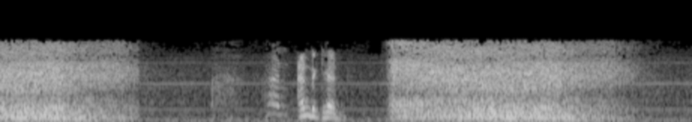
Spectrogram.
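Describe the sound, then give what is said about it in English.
Spaceship braking jets fire at nine-tenths maximum in two loud, sustained bursts of roaring hiss, steady, separated by a short pause where a voice briefly speaks. “I'm going to brake pretty hard.”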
